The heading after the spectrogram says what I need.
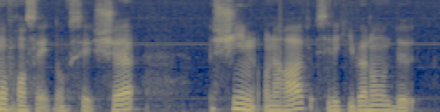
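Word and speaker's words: ش: c'est aussi facile car c'est l'équivalent du son ch dans la langue française donc c'est exactement pareil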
